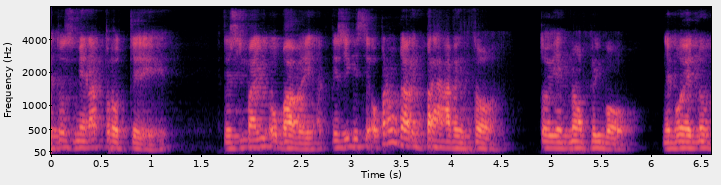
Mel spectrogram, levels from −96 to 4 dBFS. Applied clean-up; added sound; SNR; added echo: neural mask model DeepFilterNet 3.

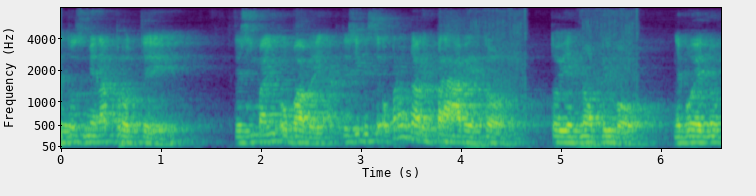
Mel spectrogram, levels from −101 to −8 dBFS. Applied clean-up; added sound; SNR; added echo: none; Zipper (clothing); 16 dB; reverberation time 1.0 s.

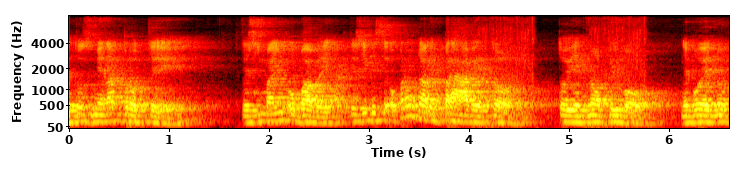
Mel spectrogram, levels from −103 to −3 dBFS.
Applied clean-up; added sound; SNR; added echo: neural separator model SepFormer DNS4.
